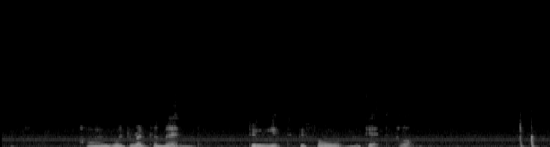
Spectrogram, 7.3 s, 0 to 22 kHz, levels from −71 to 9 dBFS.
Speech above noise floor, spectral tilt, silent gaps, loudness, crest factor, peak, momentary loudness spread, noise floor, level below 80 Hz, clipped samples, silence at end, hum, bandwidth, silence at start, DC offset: 24 dB; -8.5 dB/octave; none; -33 LUFS; 18 dB; -16 dBFS; 25 LU; -56 dBFS; -62 dBFS; under 0.1%; 0.05 s; none; 10 kHz; 0.15 s; under 0.1%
